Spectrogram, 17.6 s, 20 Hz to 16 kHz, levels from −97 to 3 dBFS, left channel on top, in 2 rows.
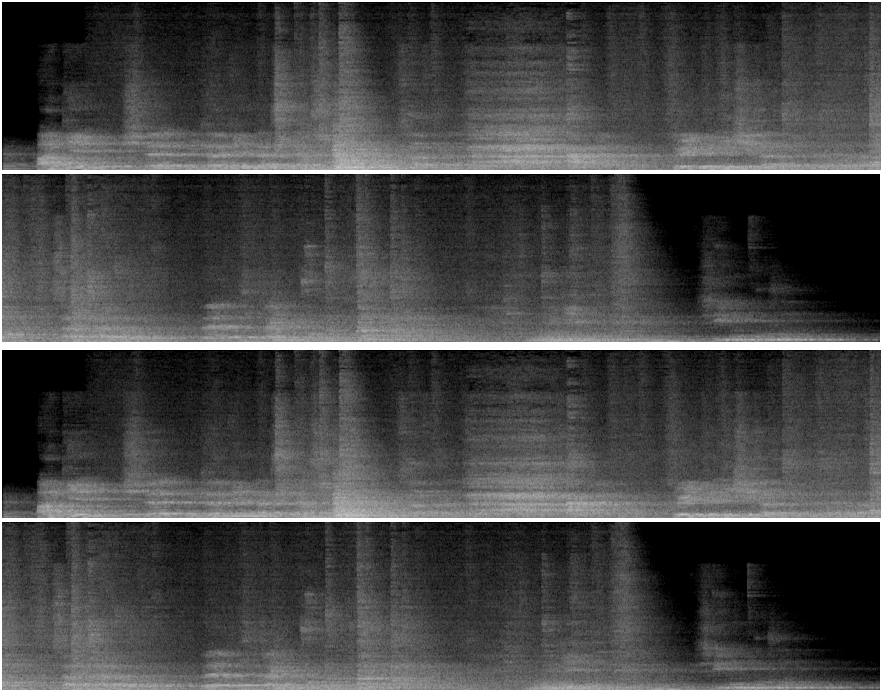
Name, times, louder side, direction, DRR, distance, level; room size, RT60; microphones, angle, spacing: voice 1, 0.3-0.9 1.2-3.3 3.6-8.7 9.2-10.4 10.7-12.9 13.4-13.8 14.4-14.5, right 1 dB, 5° right, -12 dB, 0.6 m, -35 dB
sound 1, 0.8-15.0, equal, 25° left, 1.0 m, -34 dB
voice 2, 14.1-15.3 15.7-16.7, left 1 dB, 45° right, -9 dB, 0.8 m, -40 dB
3.5 x 2.4 x 2.3 m, 2.8 s
head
